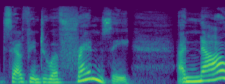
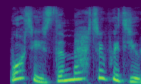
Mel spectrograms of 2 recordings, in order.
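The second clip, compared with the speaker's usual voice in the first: higher, concerned mother asking; mother asking her daughter gently, higher; mother's voice; 8 semitones higher than usual. A narrator's reading. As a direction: lift it into a worried mother. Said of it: "said her mother".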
